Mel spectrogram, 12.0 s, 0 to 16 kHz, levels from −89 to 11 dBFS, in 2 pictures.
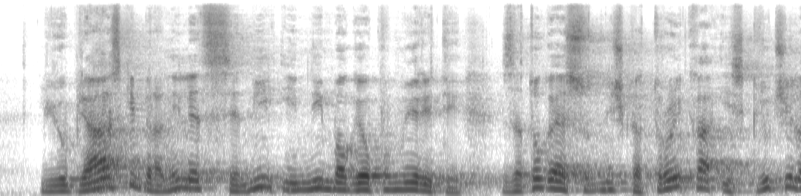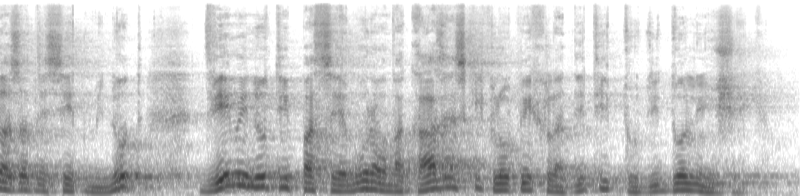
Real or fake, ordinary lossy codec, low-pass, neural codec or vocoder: fake; none; 14.4 kHz; vocoder, 44.1 kHz, 128 mel bands, Pupu-Vocoder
